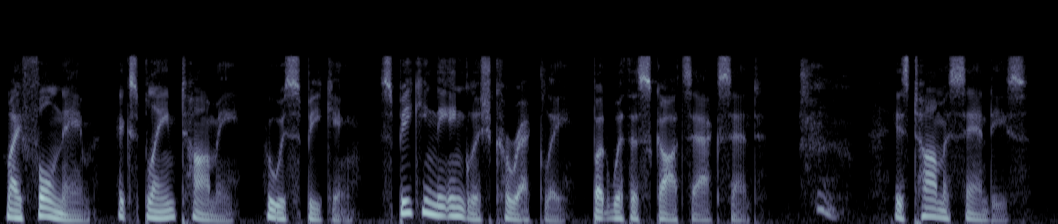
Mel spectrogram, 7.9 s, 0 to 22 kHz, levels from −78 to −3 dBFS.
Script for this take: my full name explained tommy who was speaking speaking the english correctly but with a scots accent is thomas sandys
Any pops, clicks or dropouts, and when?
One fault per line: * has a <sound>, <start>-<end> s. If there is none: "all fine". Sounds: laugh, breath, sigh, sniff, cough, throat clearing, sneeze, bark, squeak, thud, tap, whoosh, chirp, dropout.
* has a sneeze, 6.0-6.4 s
